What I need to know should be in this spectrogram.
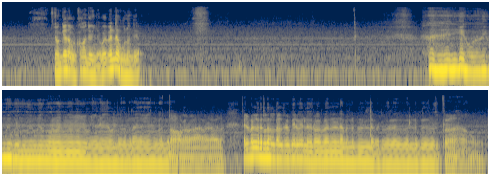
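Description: A young man sings softly close to a phone microphone.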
